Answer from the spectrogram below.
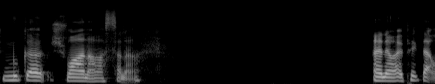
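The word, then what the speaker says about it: Mukha Svanasana: short a which is Ado and then it's Muka Schwan Asana I know I picked that one specially for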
